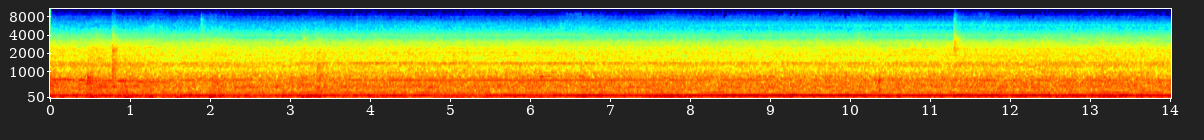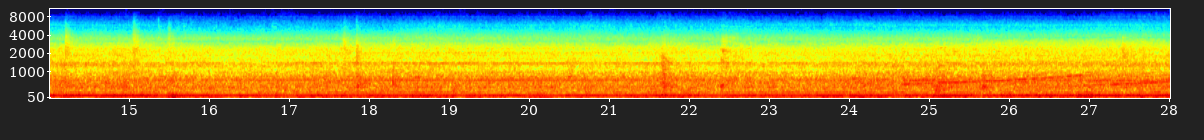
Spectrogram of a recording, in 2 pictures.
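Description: Electric train running, heard from inside the carriage: a steady low hum with a faint constant whine. The motor whine glides down in pitch at the start and rises again near the end as the train picks up speed.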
